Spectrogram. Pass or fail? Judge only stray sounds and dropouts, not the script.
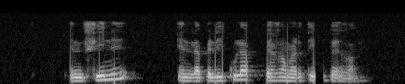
fail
